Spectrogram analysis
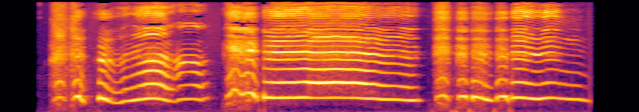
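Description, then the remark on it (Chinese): A voice acts out the loud crying and sobbing of a young dinosaur character running to its mother: several choked, wavering bursts, then a long sustained wail, and a few more broken sobs trailing off. “慈母龙妈妈听到了哭声。”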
